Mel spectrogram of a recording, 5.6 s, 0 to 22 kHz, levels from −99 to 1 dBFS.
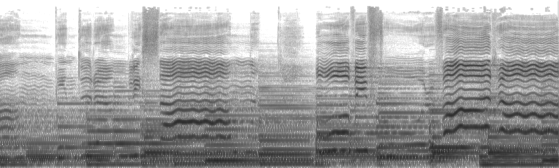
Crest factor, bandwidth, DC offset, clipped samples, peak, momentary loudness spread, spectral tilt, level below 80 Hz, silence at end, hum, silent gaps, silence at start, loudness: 12 dB; 18 kHz; under 0.1%; under 0.1%; -6 dBFS; 10 LU; -5.5 dB/octave; -46 dBFS; 0 s; none; none; 0 s; -19 LUFS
